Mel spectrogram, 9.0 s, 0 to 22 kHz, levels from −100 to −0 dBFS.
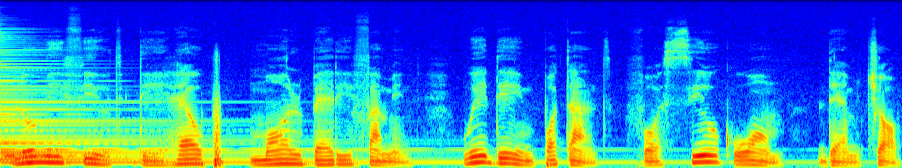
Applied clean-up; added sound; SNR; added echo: none; Strum; 11 dB; none.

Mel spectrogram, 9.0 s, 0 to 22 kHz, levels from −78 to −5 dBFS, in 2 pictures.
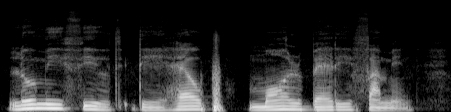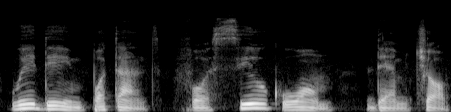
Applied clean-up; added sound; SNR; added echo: none; none; none; none.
